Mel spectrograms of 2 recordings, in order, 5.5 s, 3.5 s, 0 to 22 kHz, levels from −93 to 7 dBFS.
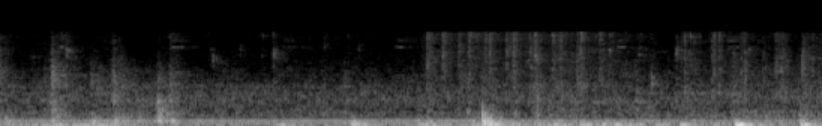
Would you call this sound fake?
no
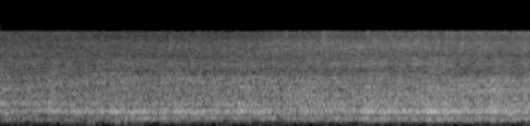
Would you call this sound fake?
no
